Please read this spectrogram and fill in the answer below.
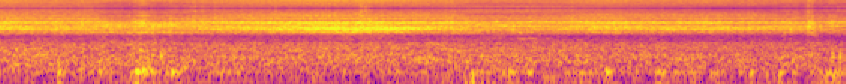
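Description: Steady rush of water pouring over a man-made weir, with a couple of light knocks about two and six seconds in.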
